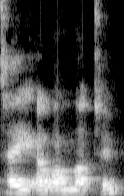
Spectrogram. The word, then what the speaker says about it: Te Awamutu: Te Awamatu?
